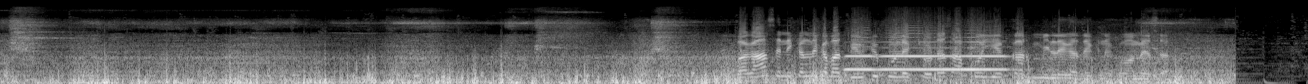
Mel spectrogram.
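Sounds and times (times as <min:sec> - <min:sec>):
train wheels rumbling on rail: 0:00.0 - 0:12.4
wind on microphone: 0:00.0 - 0:12.4.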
